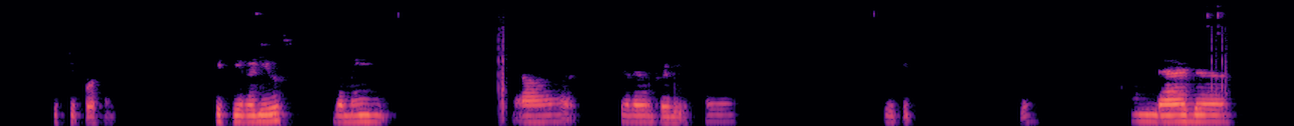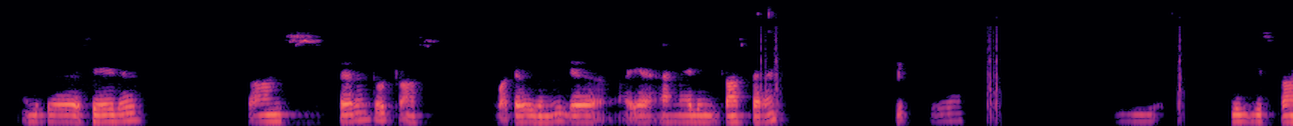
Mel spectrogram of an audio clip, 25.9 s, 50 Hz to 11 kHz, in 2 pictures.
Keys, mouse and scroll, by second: 2.8-8.1 drag, 20.6 click.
